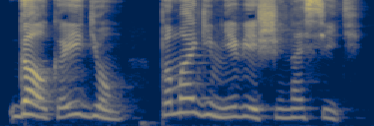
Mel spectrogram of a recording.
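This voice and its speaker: Audiobook part: earnest righteous girl, read by a woman, high, indignant. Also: unhurried. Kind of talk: audiobook character voice.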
